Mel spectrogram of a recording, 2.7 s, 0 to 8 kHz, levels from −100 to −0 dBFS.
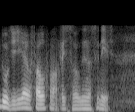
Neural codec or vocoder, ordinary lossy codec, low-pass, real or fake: codec, 16 kHz in and 24 kHz out, 0.4 kbps, LongCat-Audio-Codec, four codebook decoder; AAC, 16 kbps; 7.2 kHz; fake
